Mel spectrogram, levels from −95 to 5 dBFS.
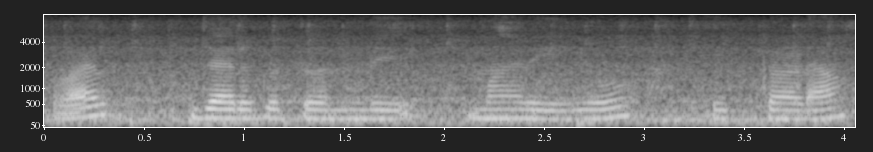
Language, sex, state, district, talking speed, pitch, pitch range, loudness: Telugu, female, Andhra Pradesh, Sri Satya Sai, 60 wpm, 185 Hz, 180-190 Hz, -18 LUFS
